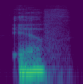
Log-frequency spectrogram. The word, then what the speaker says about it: futz: want to be very careful because you need to pronounce the whole word. F-U-T-Z.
